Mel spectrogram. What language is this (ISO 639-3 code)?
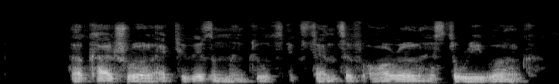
eng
